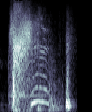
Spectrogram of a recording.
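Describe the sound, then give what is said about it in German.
A stylized slap sound effect: a loud swishing whoosh with a whistling, falling tone, then a short sharp smack, heard up close with no voices. “Meine Meinung. Die Ohrfeige.”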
